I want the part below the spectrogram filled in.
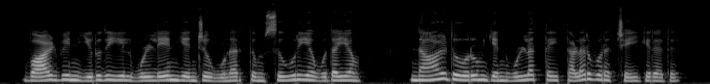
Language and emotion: Tamil, sad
